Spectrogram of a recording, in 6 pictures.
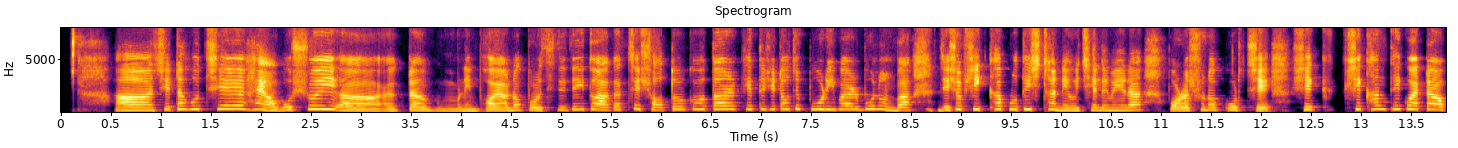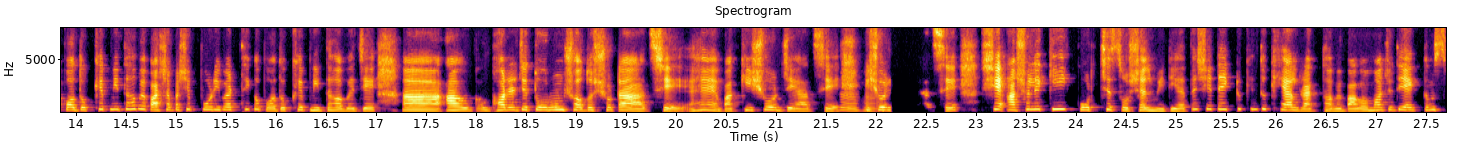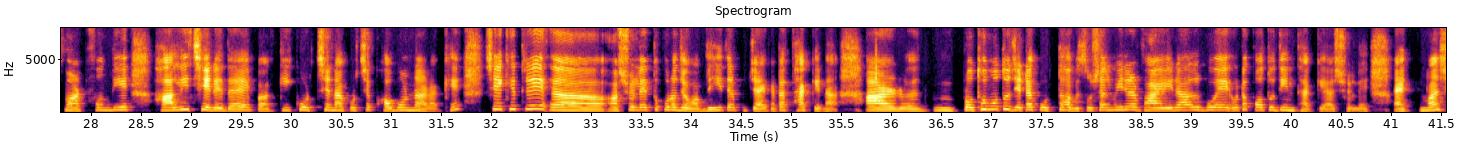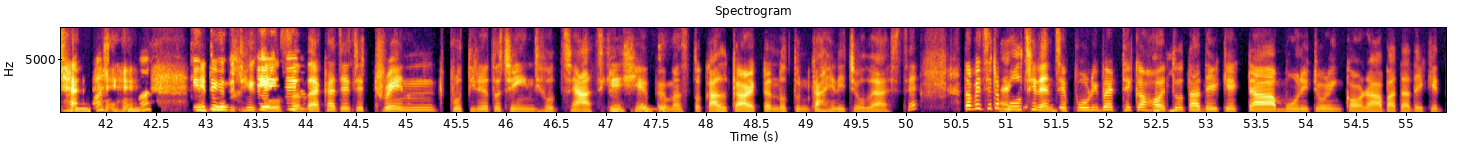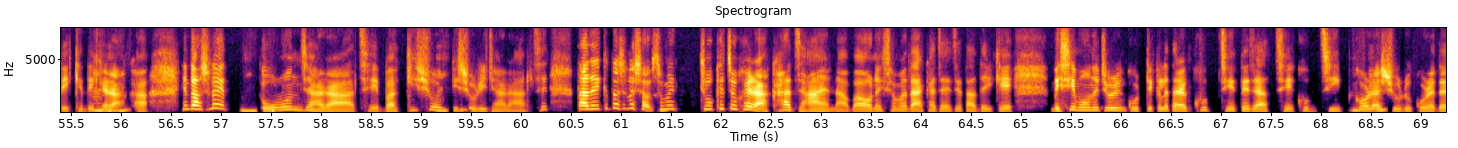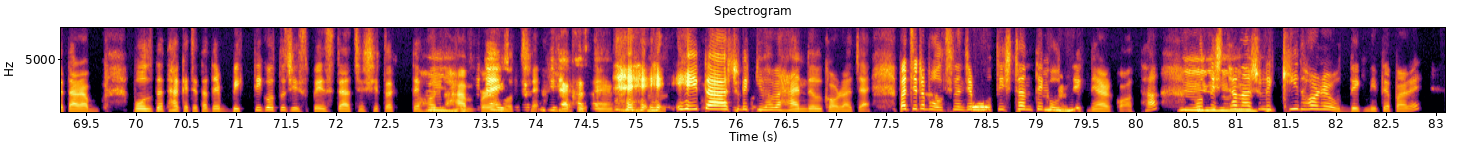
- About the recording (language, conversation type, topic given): Bengali, podcast, সামাজিক মাধ্যমে বিখ্যাত হওয়া মানসিক স্বাস্থ্যে কী প্রভাব ফেলে?
- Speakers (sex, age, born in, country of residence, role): female, 25-29, Bangladesh, Bangladesh, host; female, 35-39, Bangladesh, Finland, guest
- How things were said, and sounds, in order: static; other background noise; distorted speech; tapping; chuckle; unintelligible speech; chuckle; "উদ্যোগ" said as "উদ্দেগ"; "উদ্যোগ" said as "উদ্দেগ"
